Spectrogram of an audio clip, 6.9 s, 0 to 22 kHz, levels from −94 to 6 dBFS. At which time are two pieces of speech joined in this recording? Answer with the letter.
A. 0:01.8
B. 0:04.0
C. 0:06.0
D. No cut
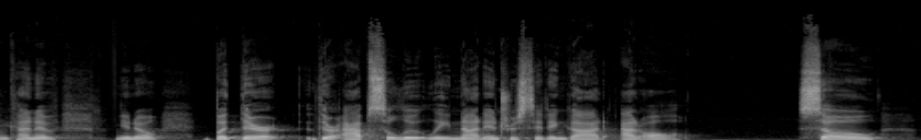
C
